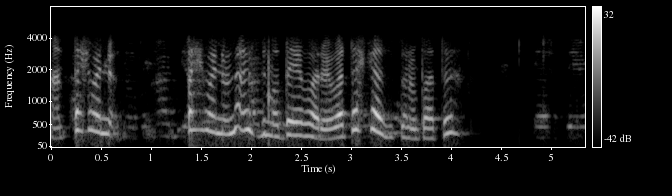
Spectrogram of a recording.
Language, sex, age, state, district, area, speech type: Kashmiri, female, 18-30, Jammu and Kashmir, Budgam, rural, conversation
